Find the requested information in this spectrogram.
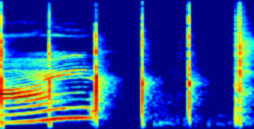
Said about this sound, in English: We can clap for that. We can, because she's right.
